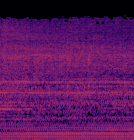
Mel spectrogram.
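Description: A pressure washer's engine running at a steady, even speed, a constant hum with no change in pitch.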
